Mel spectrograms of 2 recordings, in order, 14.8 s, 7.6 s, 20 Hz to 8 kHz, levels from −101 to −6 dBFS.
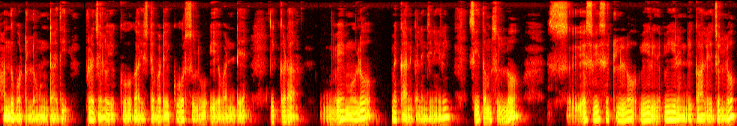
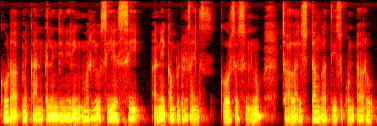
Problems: low volume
